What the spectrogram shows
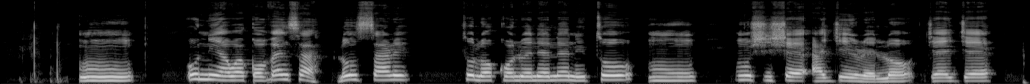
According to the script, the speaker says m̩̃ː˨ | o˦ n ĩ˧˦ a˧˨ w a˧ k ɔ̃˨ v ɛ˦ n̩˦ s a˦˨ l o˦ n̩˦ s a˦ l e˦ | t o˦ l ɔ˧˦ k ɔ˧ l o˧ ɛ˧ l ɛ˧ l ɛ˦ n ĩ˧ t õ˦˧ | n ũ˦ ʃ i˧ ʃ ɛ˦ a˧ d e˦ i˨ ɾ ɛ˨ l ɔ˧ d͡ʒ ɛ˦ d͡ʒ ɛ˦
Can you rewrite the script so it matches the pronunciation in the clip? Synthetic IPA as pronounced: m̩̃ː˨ | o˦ n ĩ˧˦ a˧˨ w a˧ k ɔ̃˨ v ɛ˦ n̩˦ s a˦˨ l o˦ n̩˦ s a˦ ɾ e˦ | t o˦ l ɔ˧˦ k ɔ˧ l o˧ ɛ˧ l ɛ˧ l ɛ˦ n ĩ˧ t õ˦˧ | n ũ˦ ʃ i˧ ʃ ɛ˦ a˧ d͡ʒ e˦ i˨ ɾ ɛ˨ l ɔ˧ d͡ʒ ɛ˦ d͡ʒ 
